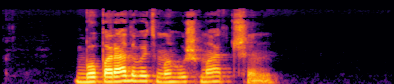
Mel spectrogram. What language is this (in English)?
Belarusian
